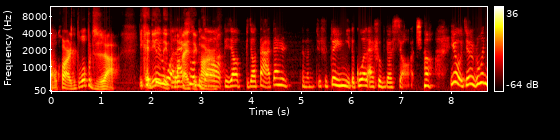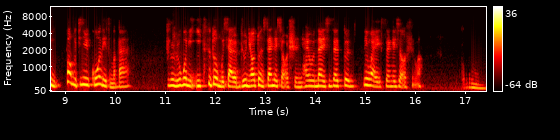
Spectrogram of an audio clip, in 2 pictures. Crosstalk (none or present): present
